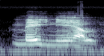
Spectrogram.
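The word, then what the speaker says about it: Meynial: Hoy tenemos, como les habíamos dicho, una invitada muy especial, Claire Mayniel. Creo que se pronuncia así, si no me corrige. No, es media, la Y no se pronuncia.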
